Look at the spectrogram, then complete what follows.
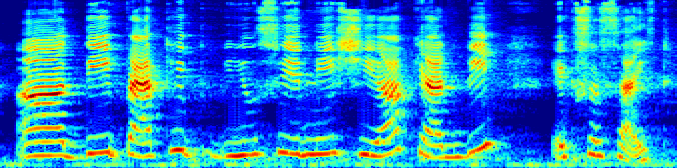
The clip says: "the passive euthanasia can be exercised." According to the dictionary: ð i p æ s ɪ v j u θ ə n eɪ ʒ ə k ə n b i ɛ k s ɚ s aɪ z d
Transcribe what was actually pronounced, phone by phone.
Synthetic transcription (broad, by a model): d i p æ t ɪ p j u s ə n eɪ ʃ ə k ə n b i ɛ k s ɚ s aɪ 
